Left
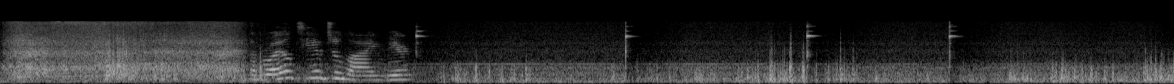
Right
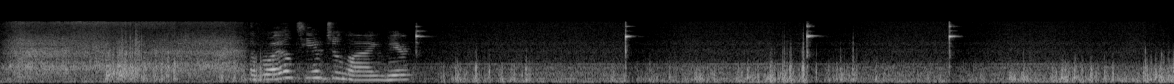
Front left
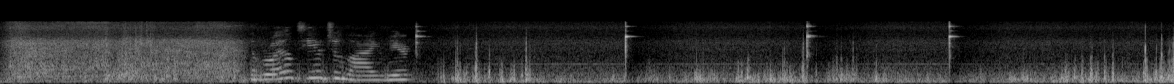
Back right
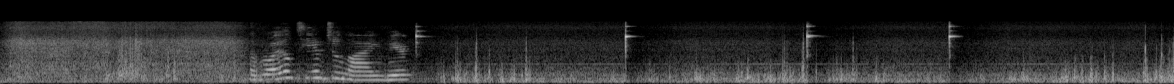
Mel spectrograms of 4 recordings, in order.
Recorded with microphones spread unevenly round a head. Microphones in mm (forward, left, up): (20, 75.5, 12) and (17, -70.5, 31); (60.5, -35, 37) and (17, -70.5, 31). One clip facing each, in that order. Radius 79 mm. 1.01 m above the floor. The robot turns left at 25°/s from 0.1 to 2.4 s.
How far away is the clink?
About 1.0 m.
